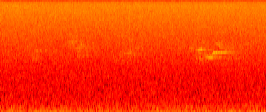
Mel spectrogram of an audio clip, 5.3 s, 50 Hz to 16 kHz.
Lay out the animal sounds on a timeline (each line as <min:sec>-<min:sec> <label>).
0:00.0-0:05.3 Red-eyed Vireo (Vireo olivaceus)
0:03.9-0:04.7 Wood Thrush (Hylocichla mustelina)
